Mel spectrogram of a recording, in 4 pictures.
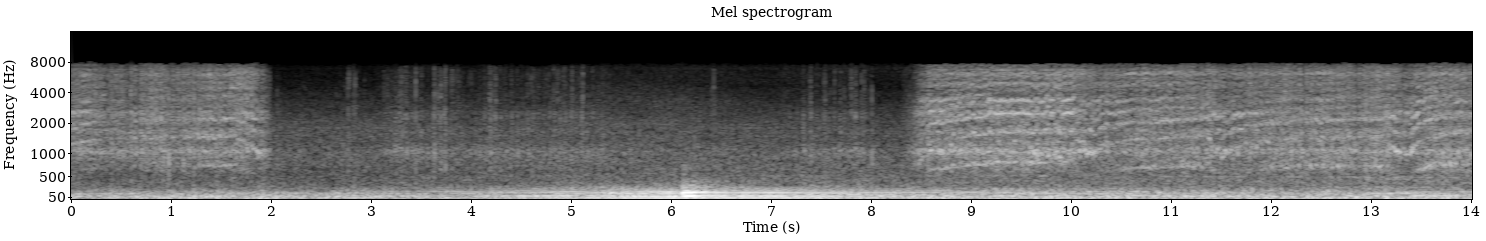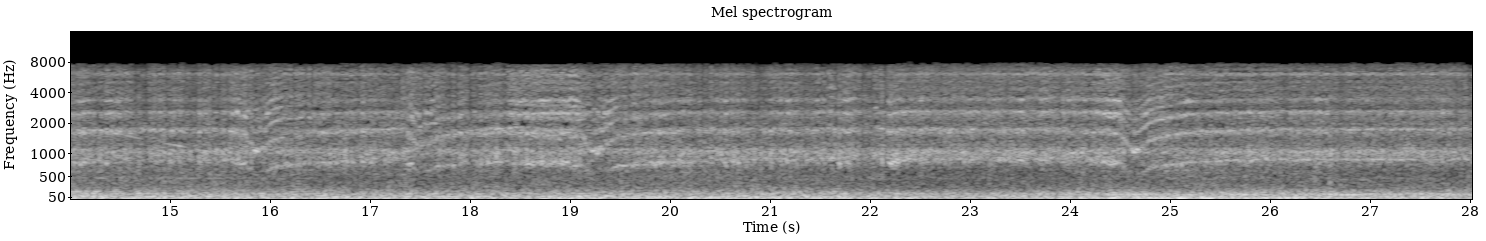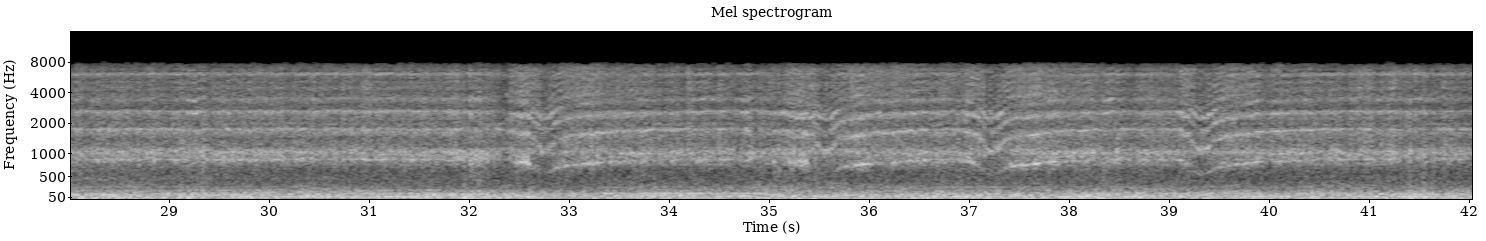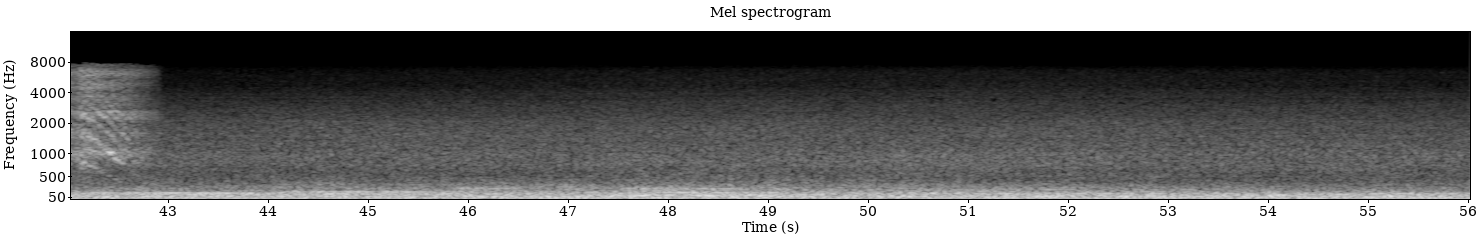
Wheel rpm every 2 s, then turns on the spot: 150, 20, 10, 10, 130, 180, 180, 220, 210, 190, 220, 230, 200, 230, 230, 230, 210, 210, 200, 200, 220, 50, 0, 0, 0, 0, 0, 0.
2-6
